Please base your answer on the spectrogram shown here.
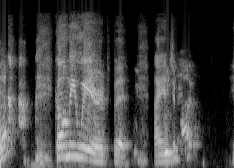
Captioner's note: laughs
